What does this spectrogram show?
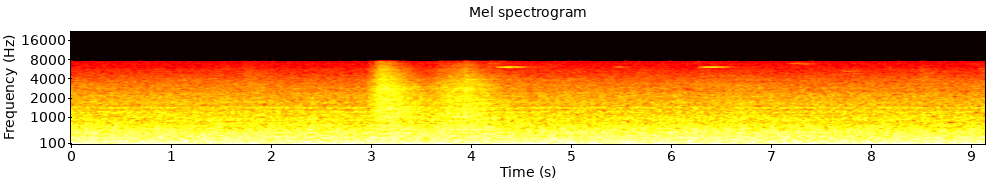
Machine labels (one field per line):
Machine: fan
